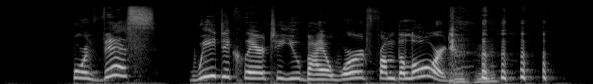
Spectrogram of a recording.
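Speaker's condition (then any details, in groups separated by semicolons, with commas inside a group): No condition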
